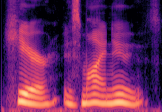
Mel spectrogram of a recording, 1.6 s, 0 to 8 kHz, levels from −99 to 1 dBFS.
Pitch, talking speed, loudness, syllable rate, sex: 160 Hz, 145 wpm, -18 LUFS, 3.7 syllables/s, female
